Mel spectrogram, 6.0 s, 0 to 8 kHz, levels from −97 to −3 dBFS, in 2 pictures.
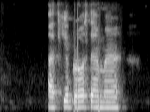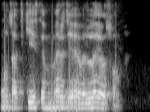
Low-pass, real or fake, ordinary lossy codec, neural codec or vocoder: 7.2 kHz; real; Opus, 24 kbps; none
